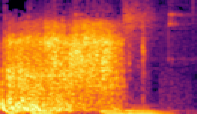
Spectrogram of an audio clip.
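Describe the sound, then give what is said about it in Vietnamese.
A wooden bed collapses as two people and a wooden plank fall to the ground: a loud, dense crash that holds for about a second, then fades away. “Quỷ phô sập, Triển Chiêu và Bạch Ngọc Đường cùng rơi xuống đất với tấm ván gỗ. Phập một cái, bụi bặm cuộn lên.”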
